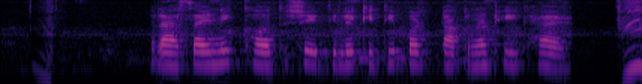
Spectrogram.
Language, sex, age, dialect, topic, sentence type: Marathi, female, 51-55, Varhadi, agriculture, question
